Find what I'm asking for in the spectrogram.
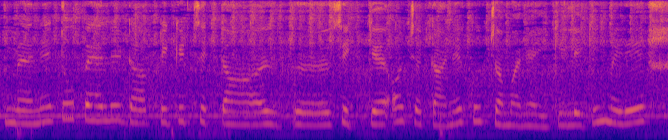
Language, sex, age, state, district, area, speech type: Urdu, female, 30-45, Delhi, Central Delhi, urban, spontaneous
